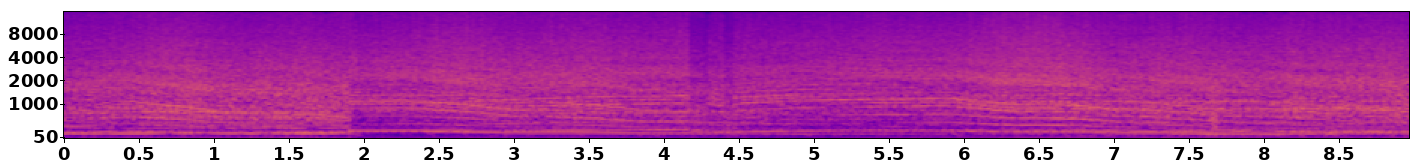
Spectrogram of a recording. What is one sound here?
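A turbocharged four-cylinder hatchback engine pulls hard at full throttle and drops in pitch at each gear change.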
